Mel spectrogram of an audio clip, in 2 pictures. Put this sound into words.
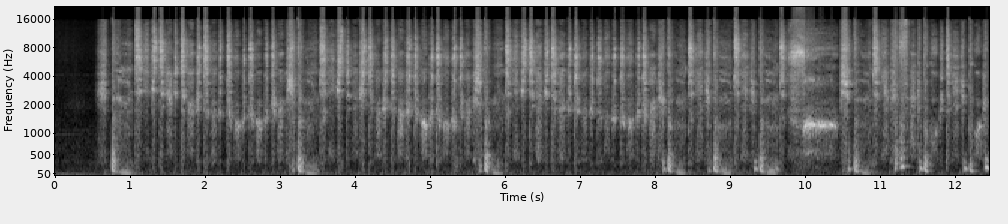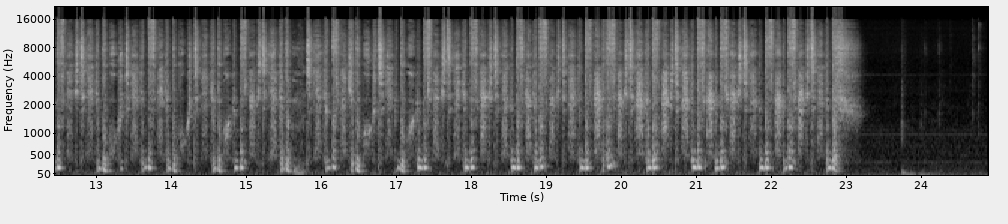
inward drag beat 2
beatbox, drag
